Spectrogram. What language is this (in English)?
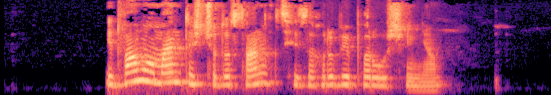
Ukrainian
